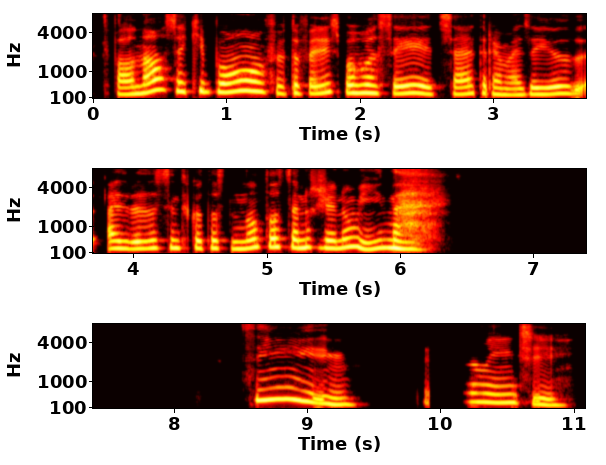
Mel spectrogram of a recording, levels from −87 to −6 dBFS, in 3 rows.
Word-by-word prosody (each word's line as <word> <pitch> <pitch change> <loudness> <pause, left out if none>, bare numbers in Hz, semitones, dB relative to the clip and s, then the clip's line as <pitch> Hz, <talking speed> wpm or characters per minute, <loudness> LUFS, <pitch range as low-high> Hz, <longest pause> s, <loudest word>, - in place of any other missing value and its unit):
falo: 225 +1 0
"Nossa, 335 +5 +2
que 335 +2 -2
bom, 315 +3 +4
eu 320 - +2 0.2
estou 270 +2 -3
feliz 265 +4 -2
por 270 -2 +2
você, 265 -1 +2
etc", 235 +1 -4
mas, 210 +1 -6
aí, 225 0 +1
eu 245 +2 +1 0.2
às 255 0 +1
vezes, 245 +1 +1
eu 265 - 0
sinto 270 0 -4
que 260 - 0
eu - - +1
estou 265 +1 -1
s 260 - -15
não 240 +3 +1
estou 300 0 +3
sendo 285 -1 +1
genuína. 270 -1 +3 2.5
Sim, 365 - 0 0.8
exatamente. 285 -9 -4
270 Hz, 145 wpm, -22 LUFS, 245-300 Hz, 2.5 s, bom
